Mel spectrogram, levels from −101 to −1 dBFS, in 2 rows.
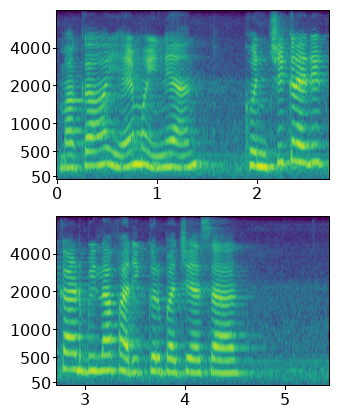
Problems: none marked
